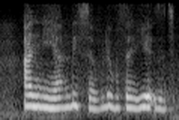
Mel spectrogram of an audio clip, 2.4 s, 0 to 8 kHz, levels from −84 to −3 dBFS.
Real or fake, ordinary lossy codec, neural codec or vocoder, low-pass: fake; none; codec, 16 kHz in and 24 kHz out, 0.4 kbps, LongCat-Audio-Codec, fine tuned four codebook decoder; 7.2 kHz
